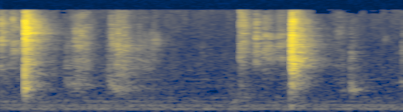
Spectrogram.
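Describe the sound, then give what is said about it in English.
Beer cans being shotgunned in a shotgun contest: two sharp metallic cracks about a second apart, with softer crinkling, hissing bursts between them. Fairly quiet, and no one speaks. “Nobody's going to beat me in a shotgun contest because I am...”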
